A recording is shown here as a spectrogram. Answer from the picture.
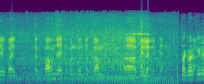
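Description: A man talking, with an engine running low and steady underneath him from about a second and a half in, cut off abruptly near the end.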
